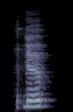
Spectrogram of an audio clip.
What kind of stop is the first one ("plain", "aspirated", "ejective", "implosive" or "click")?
implosive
